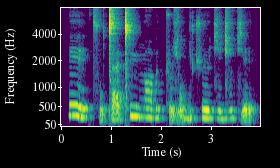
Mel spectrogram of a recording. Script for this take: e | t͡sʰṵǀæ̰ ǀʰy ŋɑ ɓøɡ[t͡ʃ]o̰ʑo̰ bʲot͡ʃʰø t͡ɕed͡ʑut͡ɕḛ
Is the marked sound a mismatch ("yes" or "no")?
yes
